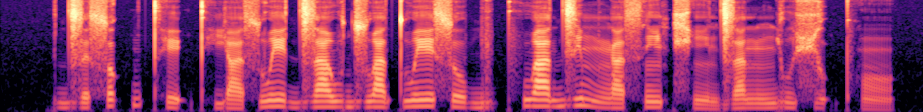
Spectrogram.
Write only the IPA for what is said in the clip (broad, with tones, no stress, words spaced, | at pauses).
d͡zə˨˩sɔ˦k̚ə˦ t̪ʰe˨ʔt̪ʰja˨˩swe˥˧ d͡za˦wd͡zwa˥˧ t̪we˦so˧bu˧ pʰwa˦d͡zi˥˧mŋa˧ sĩ˦t͡ɕʰĩ˨˩ d͡za˦nŋju˥˧ɕo˦ʔ pʰɔ̃˨˩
